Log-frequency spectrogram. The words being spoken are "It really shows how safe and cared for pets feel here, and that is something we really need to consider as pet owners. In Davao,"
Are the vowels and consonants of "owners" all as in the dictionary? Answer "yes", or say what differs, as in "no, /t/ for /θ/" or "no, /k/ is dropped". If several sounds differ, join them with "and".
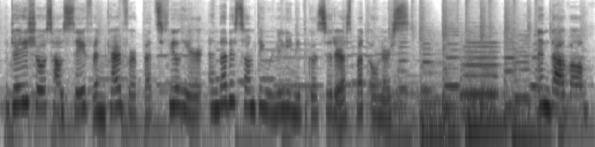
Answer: no, /s/ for /z/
